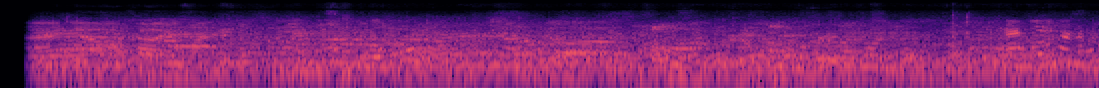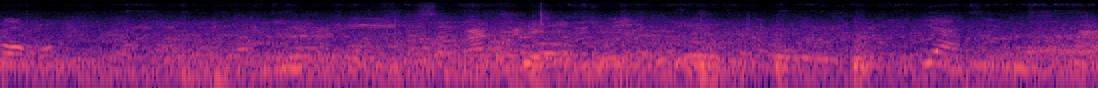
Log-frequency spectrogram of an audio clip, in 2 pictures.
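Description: Indistinct chatter: several people talking over one another, with no clear words.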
